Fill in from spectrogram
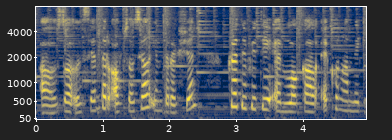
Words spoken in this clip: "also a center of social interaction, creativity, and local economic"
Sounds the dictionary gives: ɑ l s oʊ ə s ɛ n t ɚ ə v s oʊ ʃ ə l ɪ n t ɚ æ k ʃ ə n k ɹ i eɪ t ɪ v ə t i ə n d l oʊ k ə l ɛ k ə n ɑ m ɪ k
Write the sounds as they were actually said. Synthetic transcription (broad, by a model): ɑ l s oʊ ə s ɛ n t ɚ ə f s oʊ s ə l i n t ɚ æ k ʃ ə n k ɹ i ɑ t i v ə t i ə n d l oʊ k ə l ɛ k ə n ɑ m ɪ k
